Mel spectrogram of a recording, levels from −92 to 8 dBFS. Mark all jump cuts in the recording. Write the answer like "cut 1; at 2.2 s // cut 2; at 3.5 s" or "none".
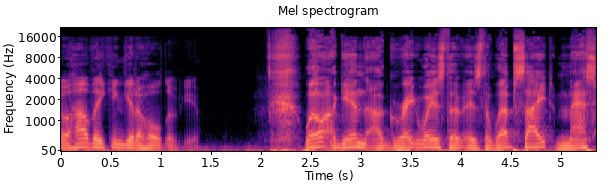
none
